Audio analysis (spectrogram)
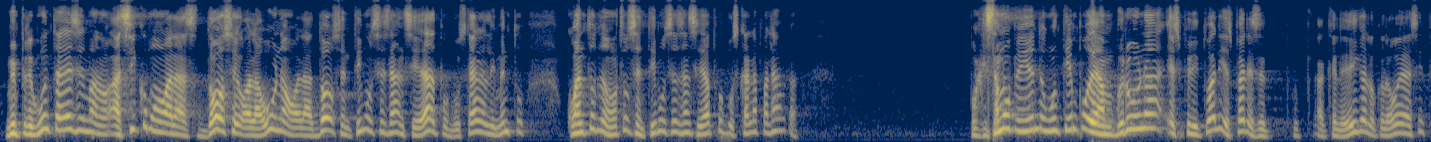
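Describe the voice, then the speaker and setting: Man, pastor's sermon, folksy and joking, high voice, long church reverb. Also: lively intonation, fast talker. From Costa Rica. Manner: folksy, humorous preaching with homely stories. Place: church sanctuary.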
